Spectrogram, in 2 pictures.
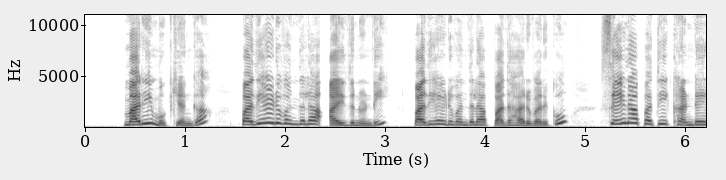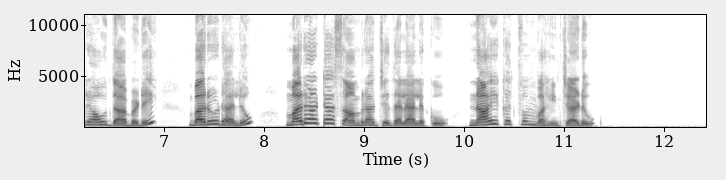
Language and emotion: Telugu, neutral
